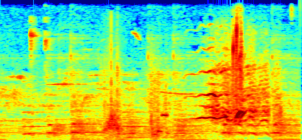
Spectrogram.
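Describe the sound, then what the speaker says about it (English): In the To The Moon video game, a horse whinnies in a rising neigh between muffled clip-clop hoofbeats and snorts, close and fairly quiet, with no talking. "Is that a dead horse? No, that's an alive horse."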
